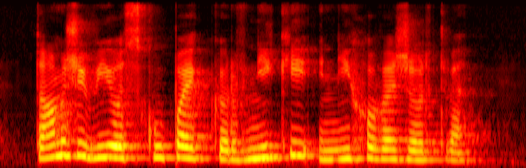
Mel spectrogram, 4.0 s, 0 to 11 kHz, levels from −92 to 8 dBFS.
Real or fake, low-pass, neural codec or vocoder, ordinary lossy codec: fake; 9.9 kHz; codec, 24 kHz, 3.1 kbps, DualCodec; none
